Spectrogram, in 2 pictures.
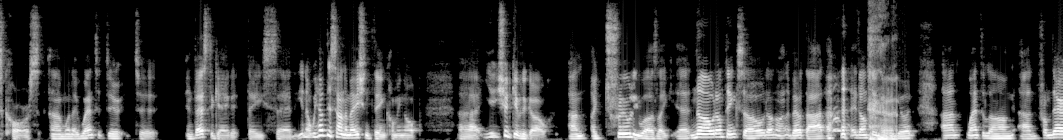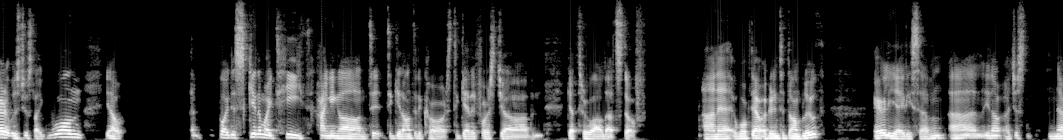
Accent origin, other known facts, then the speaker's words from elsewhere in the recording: Ireland; also born or lived in Dublin; I'm from Ireland, grew up there, of course, in the 80s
